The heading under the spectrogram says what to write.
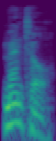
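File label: "mental", American English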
